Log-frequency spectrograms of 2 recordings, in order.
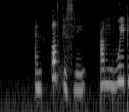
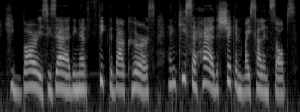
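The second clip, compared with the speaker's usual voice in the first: ordinary delivery, nothing marked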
